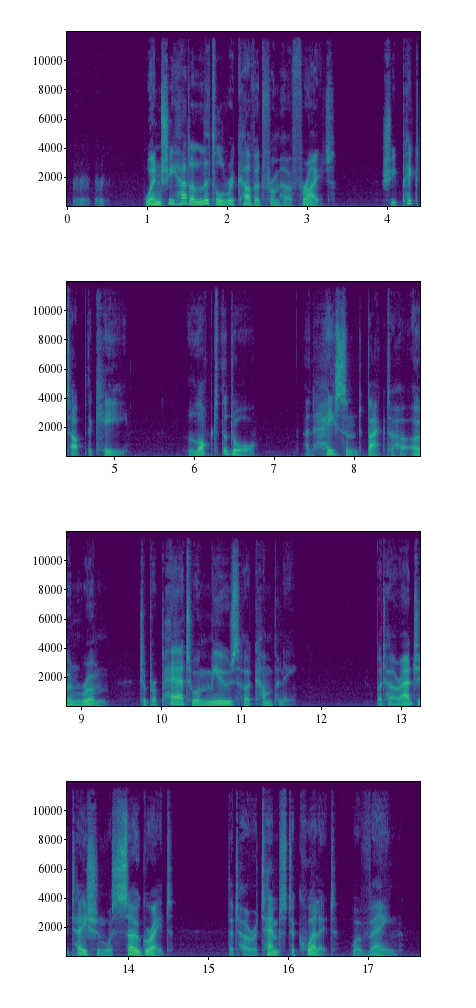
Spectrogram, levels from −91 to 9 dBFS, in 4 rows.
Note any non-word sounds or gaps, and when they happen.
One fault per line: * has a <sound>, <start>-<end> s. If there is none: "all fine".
* has a laugh, 0.1-0.5 s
